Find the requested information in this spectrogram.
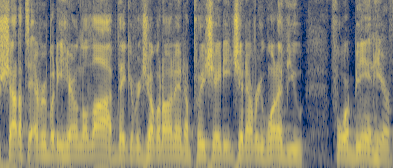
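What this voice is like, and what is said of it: Strained, hoarse voice. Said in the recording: “I'm losing my voice. I live streamed for 4 hours yesterday.”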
